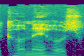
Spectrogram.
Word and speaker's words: Conejos: From its headwaters, the Conejos River runs 90 miles down the canyon to join the Rio Grande in the San Luis Valley.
